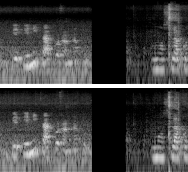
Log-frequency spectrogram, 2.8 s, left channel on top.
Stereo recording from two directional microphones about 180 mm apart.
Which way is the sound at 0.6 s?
90° right.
